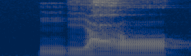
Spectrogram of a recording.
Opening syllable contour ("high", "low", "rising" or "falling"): low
